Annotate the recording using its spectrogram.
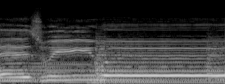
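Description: A male song leader singing a slow worship song into a microphone over instrumental accompaniment, holding one long note from about half a second in.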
